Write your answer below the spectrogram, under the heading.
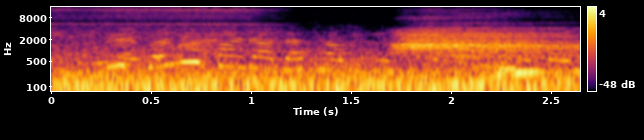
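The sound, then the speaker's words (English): A breathy exhale through an open mouth, as in a workout breathing cue, follows a spoken voice as a soft, broad hiss near the end. “Inhale, exhale through the mouth, fogging up the mirror. Couple more. And last one.”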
